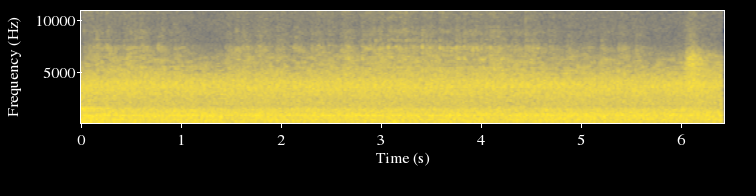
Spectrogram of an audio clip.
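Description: Steady classroom room noise, an even hiss with a faint steady tone in it, and one faint short tap about three seconds in.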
